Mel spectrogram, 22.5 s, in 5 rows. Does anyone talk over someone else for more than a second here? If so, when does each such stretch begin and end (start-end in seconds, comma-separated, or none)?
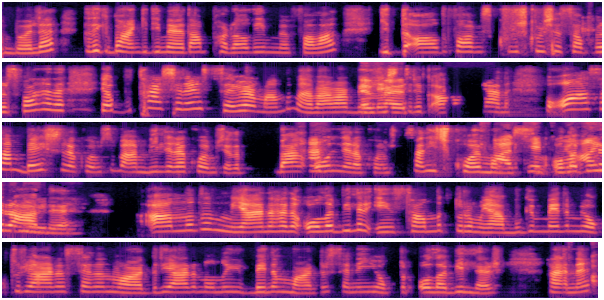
12.5-14.1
